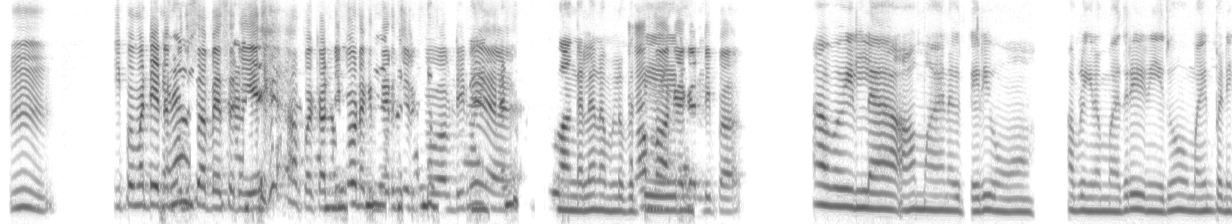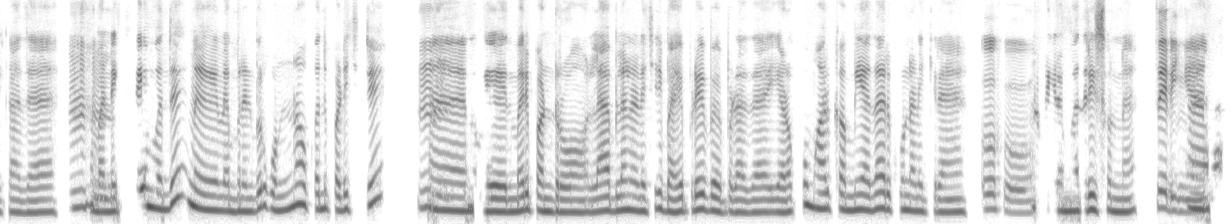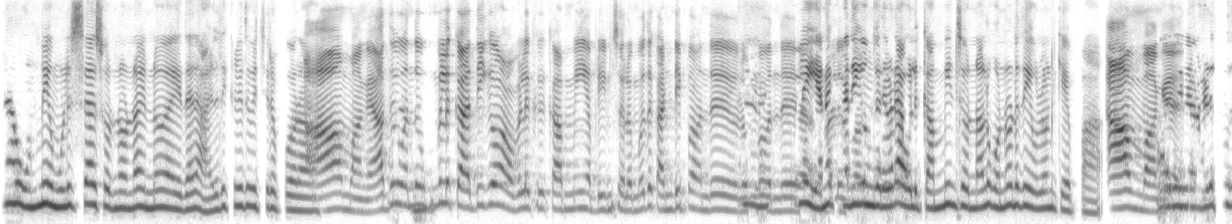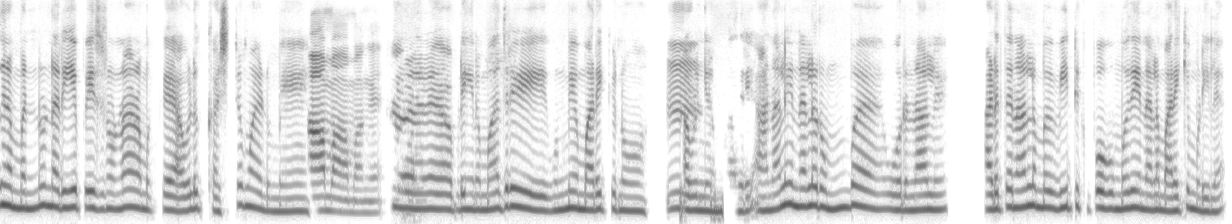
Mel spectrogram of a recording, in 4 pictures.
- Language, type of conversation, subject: Tamil, podcast, ஒருவரிடம் நேரடியாக உண்மையை எப்படிச் சொல்லுவீர்கள்?
- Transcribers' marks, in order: laughing while speaking: "ம். இப்ப மட்டும் என்ன புதுசா … அப்டின்னு ஆமாங்க. கண்டிப்பா"; other background noise; distorted speech; mechanical hum; in English: "மைண்ட்"; in English: "நெக்ஸ்ட் டைம்"; in English: "லேப்"; static; laughing while speaking: "ஆமாங்க"; drawn out: "அ"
